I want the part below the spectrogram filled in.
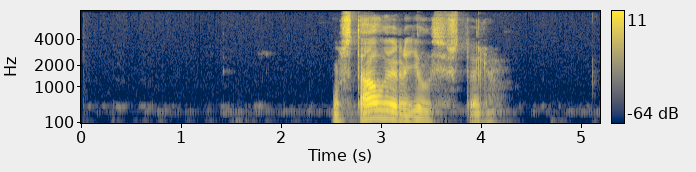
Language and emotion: Russian, neutral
